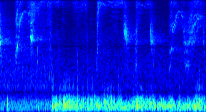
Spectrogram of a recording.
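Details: Janet, a monkey, cries very loudly out of fear of big monkeys: shrill, high arched wails rise and fall about four times in four seconds over a heavy low rumble of wind or handling noise.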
